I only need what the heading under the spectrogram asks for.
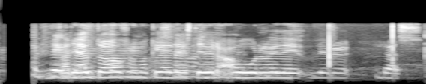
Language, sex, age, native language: Icelandic, male, 12, Icelandic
